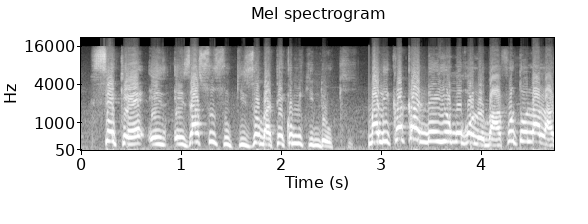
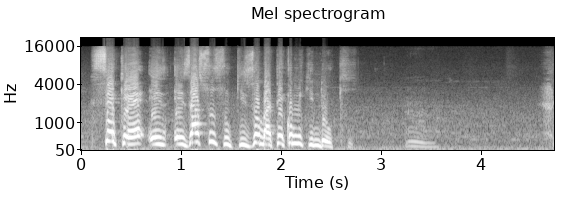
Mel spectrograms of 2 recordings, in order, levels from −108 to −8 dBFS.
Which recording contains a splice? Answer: first; 1 cut; at 2.7 s

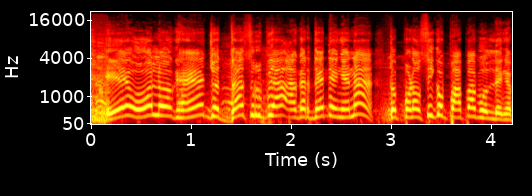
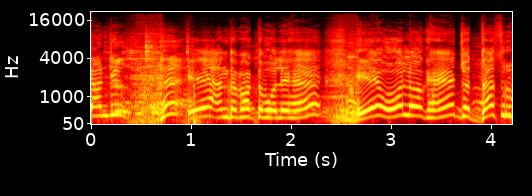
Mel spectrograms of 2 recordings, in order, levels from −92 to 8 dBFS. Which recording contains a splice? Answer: second; 1 cut; at 0.9 s

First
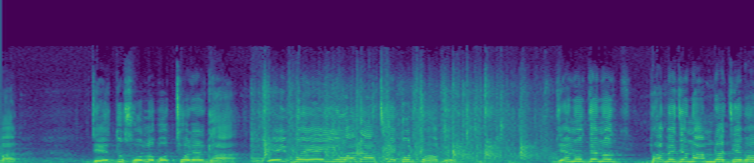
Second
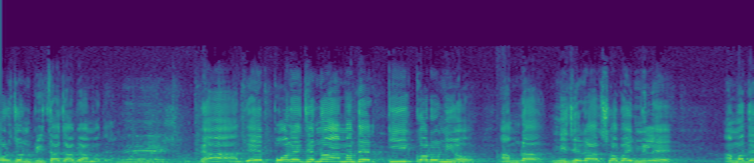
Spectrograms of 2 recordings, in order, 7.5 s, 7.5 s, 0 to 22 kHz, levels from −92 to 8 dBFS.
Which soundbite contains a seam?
first; 1 cut; at 2.5 s

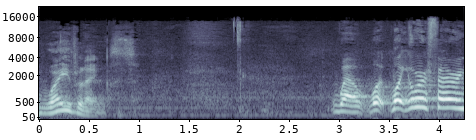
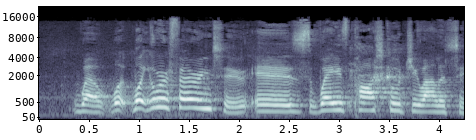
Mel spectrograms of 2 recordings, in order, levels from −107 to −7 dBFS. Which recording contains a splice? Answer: second; 1 cut; at 3.2 s

